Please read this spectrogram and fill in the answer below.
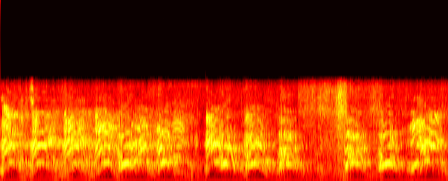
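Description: Dogs barking in a fast, continuous run of short barks, several a second, at overlapping pitches.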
